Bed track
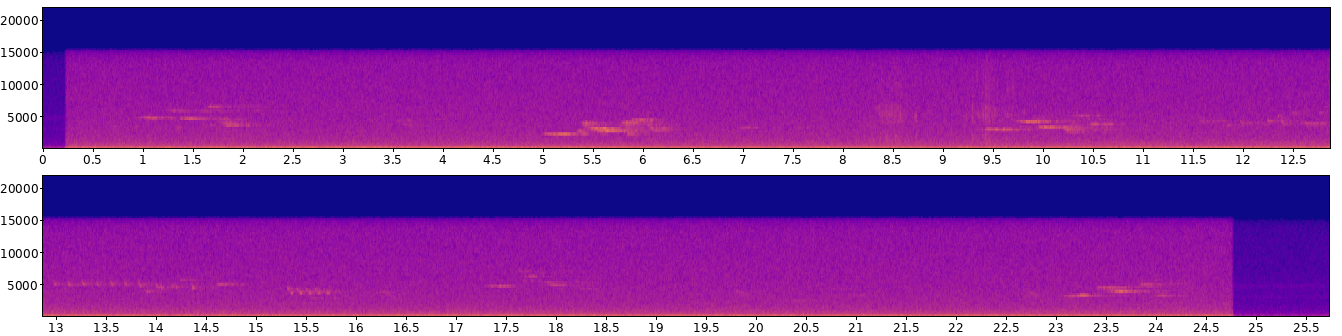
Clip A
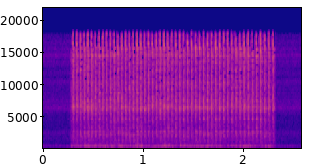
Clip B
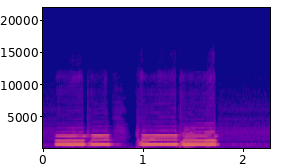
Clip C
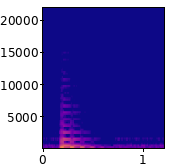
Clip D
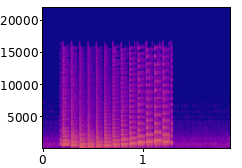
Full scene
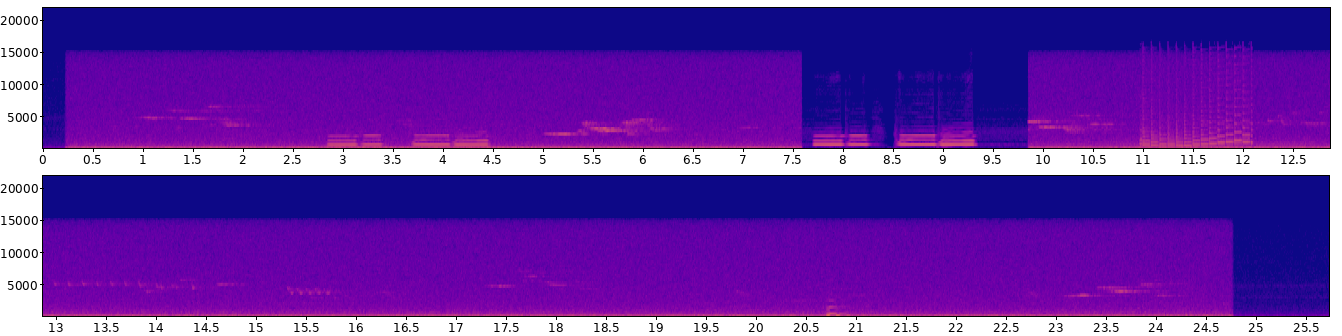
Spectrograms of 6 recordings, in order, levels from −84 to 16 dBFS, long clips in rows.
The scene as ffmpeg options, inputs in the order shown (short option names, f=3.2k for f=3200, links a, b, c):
-filter_complex "[2:a]asplit=2[a][b];[0:a]volume=-13.5dB[c];[4:a]acompressor=threshold=-30dB:ratio=6:attack=3.2:release=140:knee=1:detection=peak[d];[c]asplit=2[e][f];[e]atrim=end=7.584[g];[b]atrim=end=2.27,asetpts=PTS-STARTPTS,volume=-8.5dB[h];[f]atrim=start=9.846[i];[a]atrim=end=2.27,asetpts=PTS-STARTPTS,volume=-11.5dB,afade=t=in:d=0.004:c=hsin,afade=t=out:st=2.266:d=0.004:c=hsin,adelay=2720[j];[d]atrim=end=1.87,asetpts=PTS-STARTPTS,volume=-4dB,afade=t=in:d=0.004:c=hsin,afade=t=out:st=1.866:d=0.004:c=hsin,adelay=10800[k];[3:a]atrim=end=1.21,asetpts=PTS-STARTPTS,volume=-7dB,afade=t=in:d=0.004:c=hsin,afade=t=out:st=1.206:d=0.004:c=hsin,adelay=20530[l];[g][h]acrossfade=d=0.004:c1=hsin:c2=hsin[m];[m][i]acrossfade=d=0.004:c1=hsin:c2=hsin[n];[n][j][k][l]amix=inputs=4:normalize=0"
